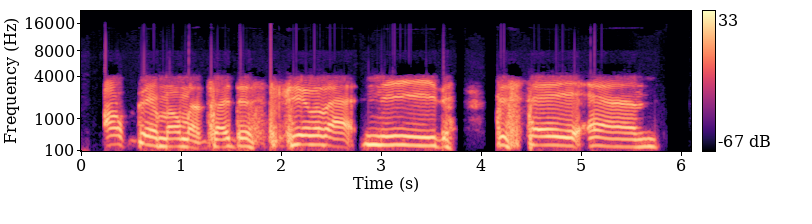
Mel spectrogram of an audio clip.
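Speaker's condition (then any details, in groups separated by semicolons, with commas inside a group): Mild cerebral palsy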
